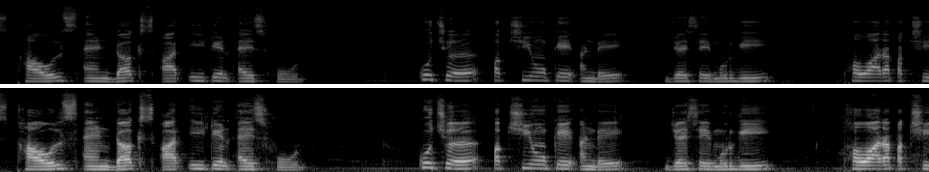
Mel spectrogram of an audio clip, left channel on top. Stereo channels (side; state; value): left; quieter; 12.2 dB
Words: fowls and ducks are eaten as food. कुछ पक्षियों के अंडे जैसे मुर्गी, फव्वारा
